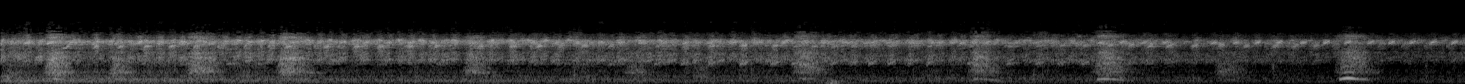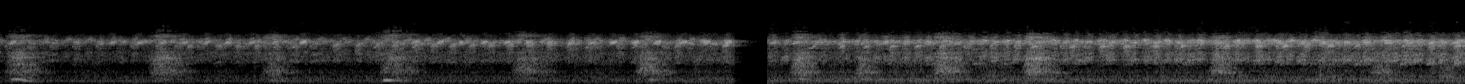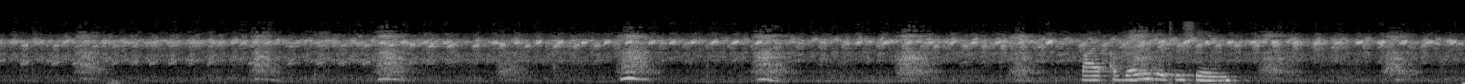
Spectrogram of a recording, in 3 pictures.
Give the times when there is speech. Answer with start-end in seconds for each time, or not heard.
40.1-41.6.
